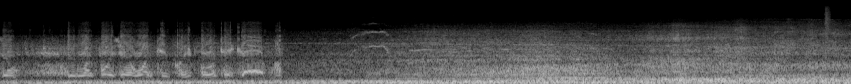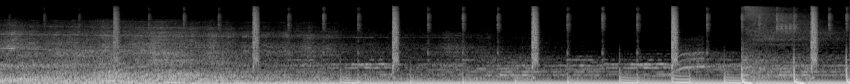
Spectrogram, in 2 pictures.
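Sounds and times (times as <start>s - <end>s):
jet engines rumbling at takeoff: 0.0s - 17.0s.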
